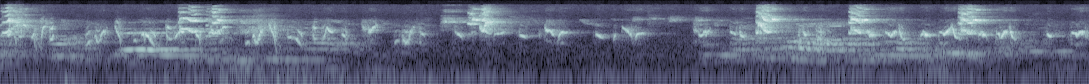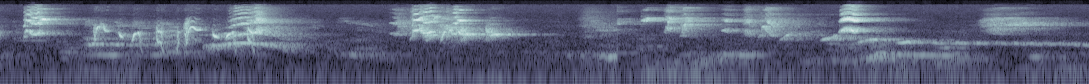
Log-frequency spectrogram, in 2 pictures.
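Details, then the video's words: Ngropel ngalas singing of yellow-vented bulbul, a continuous wild-style song, played as a lure for training raw birds. Busy, chattering jumble of sharp chirps, bubbling phrases and falling whistles over almost eleven seconds, with brief pauses. "SUARA BURUNG TRUCUKAN NGROPEL NGALAS"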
